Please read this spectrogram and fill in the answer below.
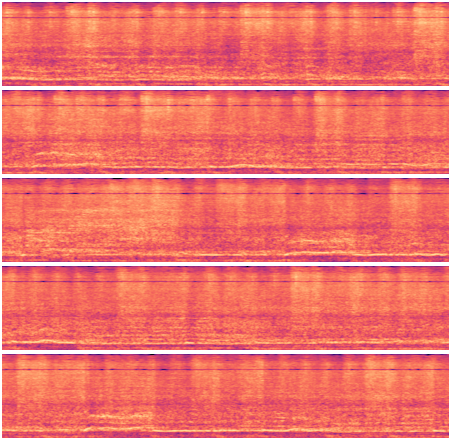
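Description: Live rock band playing loud, unbroken music, electric guitar among the instruments, with a wavering melodic line running over the band.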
